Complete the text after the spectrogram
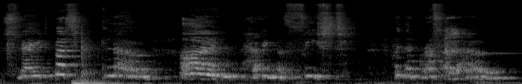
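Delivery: lightly voiced high mouse declining sweetly; polite little mouse. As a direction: mouse turning down the snake. Mouse answering snake.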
